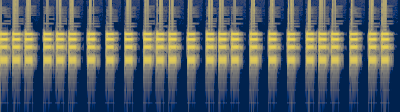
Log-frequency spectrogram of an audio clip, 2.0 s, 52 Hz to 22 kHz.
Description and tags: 1 tone digits signal
beep, digits, code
